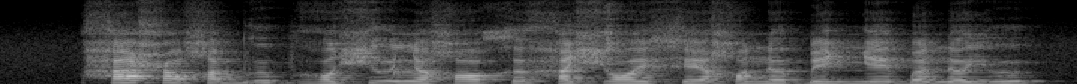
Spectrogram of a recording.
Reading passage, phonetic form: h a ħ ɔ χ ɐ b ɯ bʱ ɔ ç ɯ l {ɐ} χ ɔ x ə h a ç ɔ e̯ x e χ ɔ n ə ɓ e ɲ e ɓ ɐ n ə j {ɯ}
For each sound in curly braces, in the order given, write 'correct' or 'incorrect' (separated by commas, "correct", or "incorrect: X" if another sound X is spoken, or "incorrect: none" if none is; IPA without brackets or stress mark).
incorrect: ə, correct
